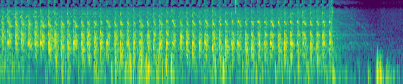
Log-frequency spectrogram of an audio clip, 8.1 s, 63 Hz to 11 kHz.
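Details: T1N Sprinter diesel, five-cylinder, cold, cam sensor unplugged for an injector leak-off test: steady starter chug about four to five beats a second for nearly seven seconds, never catching; cranks with no start, deliberately, engine also had a no-start fault.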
